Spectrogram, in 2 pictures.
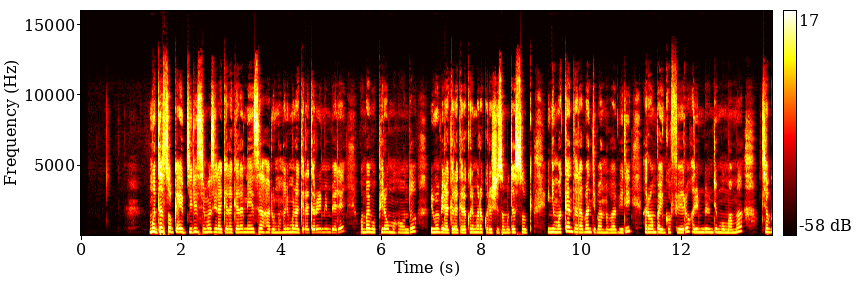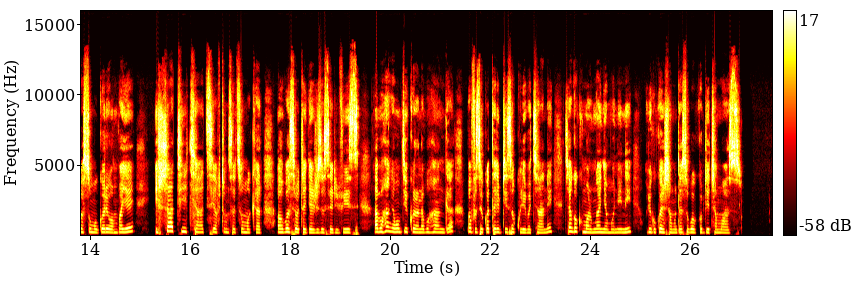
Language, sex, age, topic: Kinyarwanda, female, 18-24, finance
